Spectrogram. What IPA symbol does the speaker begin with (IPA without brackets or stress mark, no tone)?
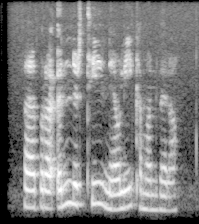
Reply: θ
